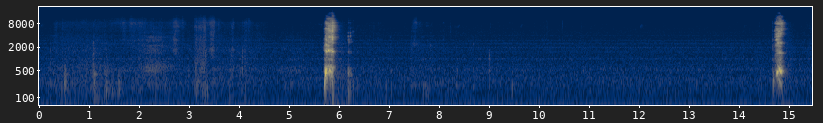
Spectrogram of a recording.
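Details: Adult with sleep apnea waking from sleep with CPAP mask, during a 14-minute bout of hiccups: two sharp, abrupt hiccups about nine seconds apart in a quiet room; hiccups.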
